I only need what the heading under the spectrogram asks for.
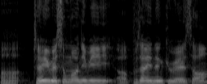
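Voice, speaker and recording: A man's high voice with a slight Gyeongsang accent, ordinary pitch variation and a fairly quick pace. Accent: slight Gyeongsang, little dialect. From Busan, South Korea. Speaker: pastor. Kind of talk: sermon. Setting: church.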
